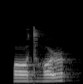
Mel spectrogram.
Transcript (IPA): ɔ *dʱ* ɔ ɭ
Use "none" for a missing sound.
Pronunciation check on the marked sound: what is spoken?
dʱ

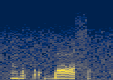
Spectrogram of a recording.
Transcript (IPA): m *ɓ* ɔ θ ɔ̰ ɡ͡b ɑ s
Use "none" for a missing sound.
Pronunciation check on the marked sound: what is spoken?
b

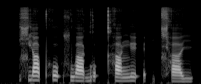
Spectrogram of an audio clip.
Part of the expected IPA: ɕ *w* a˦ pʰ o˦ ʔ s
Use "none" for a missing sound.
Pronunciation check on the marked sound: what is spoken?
j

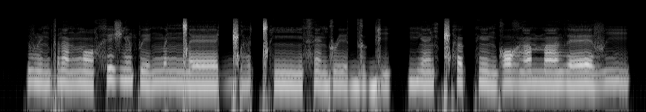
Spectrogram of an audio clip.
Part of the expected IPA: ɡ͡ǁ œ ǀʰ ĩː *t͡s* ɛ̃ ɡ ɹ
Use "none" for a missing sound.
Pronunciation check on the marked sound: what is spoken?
s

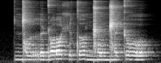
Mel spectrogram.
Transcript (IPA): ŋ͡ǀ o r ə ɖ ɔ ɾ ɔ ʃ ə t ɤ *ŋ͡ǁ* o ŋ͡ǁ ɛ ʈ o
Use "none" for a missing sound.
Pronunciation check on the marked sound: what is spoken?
ŋ͡ǁ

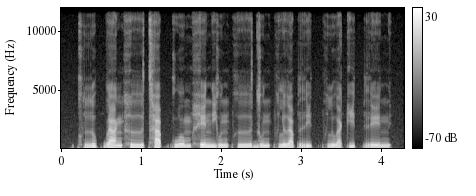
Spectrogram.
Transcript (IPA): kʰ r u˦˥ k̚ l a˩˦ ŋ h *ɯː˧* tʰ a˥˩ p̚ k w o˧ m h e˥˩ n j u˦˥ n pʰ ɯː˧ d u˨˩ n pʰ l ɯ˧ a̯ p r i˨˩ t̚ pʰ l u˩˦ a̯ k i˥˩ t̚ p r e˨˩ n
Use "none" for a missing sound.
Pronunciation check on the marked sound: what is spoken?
ɯː˧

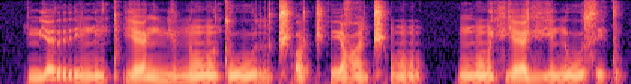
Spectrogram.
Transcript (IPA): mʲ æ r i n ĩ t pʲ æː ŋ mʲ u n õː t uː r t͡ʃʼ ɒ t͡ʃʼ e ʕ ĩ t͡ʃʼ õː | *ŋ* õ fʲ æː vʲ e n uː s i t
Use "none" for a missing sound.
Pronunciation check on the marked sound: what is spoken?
ŋ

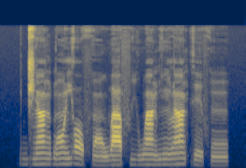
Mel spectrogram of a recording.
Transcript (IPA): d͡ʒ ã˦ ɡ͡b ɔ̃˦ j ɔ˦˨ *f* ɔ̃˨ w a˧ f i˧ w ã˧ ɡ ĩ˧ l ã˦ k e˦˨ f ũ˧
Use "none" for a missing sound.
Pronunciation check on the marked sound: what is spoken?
f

